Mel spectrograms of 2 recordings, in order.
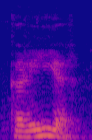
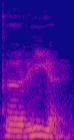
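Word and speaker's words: career: So next word is करियर। ये भी commonly wrong pronounce किया जाता है, तो the right way इज करियर, कैरियर नहीं।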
